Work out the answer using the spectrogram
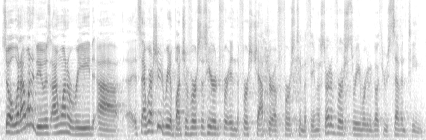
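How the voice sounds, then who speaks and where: A male pastor with a head cold, slightly raspy, giving a conversational sermon and reading scripture with asides to the congregation. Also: fairly high pitch, lively intonation, quick pace, hardly any pauses, a bit bright, big-room sound.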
